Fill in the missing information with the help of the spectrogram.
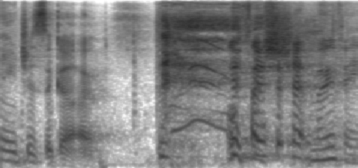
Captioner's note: laughs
